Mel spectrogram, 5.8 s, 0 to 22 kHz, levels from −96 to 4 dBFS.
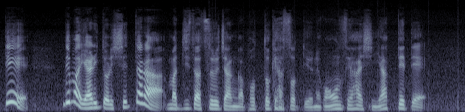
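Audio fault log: Nothing to log here: I listened through the speech and didn't hear a single fault worth a line.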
